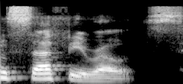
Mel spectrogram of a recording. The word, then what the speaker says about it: Sephirot: Now here the idea of the Sephirotes, or properly pronounced Sephirot, is that of divine 10 divine hypostases.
